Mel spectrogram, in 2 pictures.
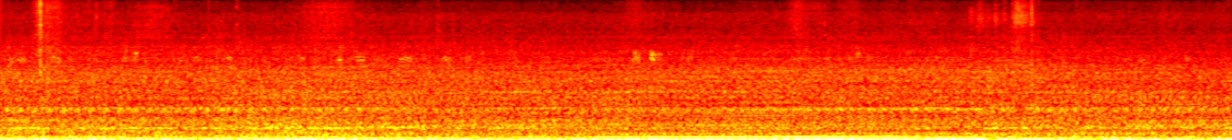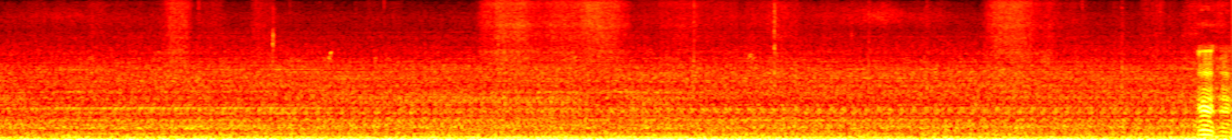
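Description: A KrAZ truck rolls along in Krasnoyarsk, its engine a heavy, constant low rumble filling the cab, with people talking over it.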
